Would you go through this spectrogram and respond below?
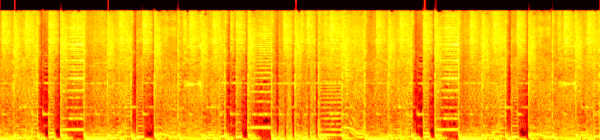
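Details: Loud electronic dance music with a heavy bass beat and synth stabs throughout, and no animal sound.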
